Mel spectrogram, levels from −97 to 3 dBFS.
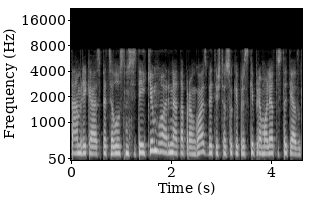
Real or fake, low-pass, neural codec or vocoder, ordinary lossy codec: real; 7.2 kHz; none; AAC, 96 kbps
